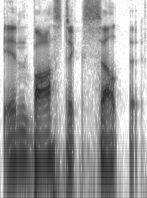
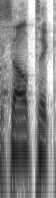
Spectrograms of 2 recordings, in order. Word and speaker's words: Celtic: Patrick's Day introduced the Irish-American band that she said would offer up Celtic music pronounced by her as inbosticel. What does this mean? Celtic music. Celtic.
